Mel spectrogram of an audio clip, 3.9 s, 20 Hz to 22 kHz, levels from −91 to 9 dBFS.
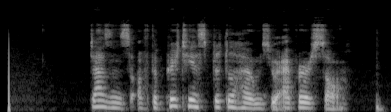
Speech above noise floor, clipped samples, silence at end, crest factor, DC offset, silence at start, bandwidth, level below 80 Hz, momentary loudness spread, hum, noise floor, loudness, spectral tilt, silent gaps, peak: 50 dB; under 0.1%; 0.1 s; 20 dB; under 0.1%; 0.1 s; 9.4 kHz; -62 dBFS; 11 LU; none; -73 dBFS; -24 LUFS; -4.5 dB/octave; none; -6 dBFS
